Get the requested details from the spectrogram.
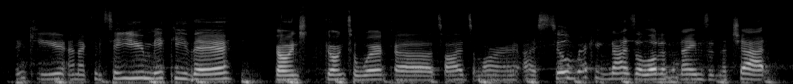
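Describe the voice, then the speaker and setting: A woman with an Australian accent talks at a moderate pace with big swings in loudness as music plays in the background. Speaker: livestream commentator. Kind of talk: live commentary.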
